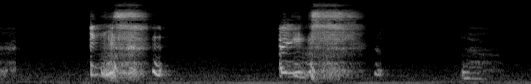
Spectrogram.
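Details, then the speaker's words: Man and woman, both suspecting allergies, sneezing repeatedly in a recording. Two forceful sneezes a couple of seconds apart, each with a sharp intake before it, then a short voiced sound. Repeated allergic sneezing. ">> Oh my God, thank you. I got a good sneeze. I got a good sneeze."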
